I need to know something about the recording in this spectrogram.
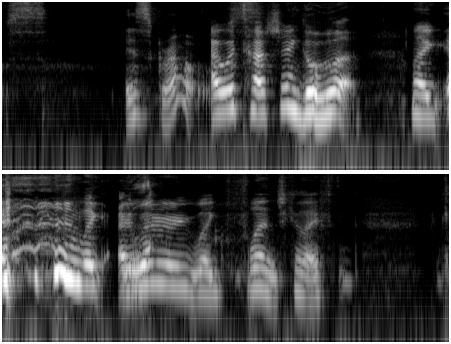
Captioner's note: laughing; gagging noise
